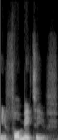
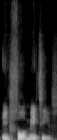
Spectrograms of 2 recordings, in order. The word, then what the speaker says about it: informative: So you place the stress mark on F-O-R to indicate the stress. So if you're to pronounce, for instance, you say informative, informative, informative.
